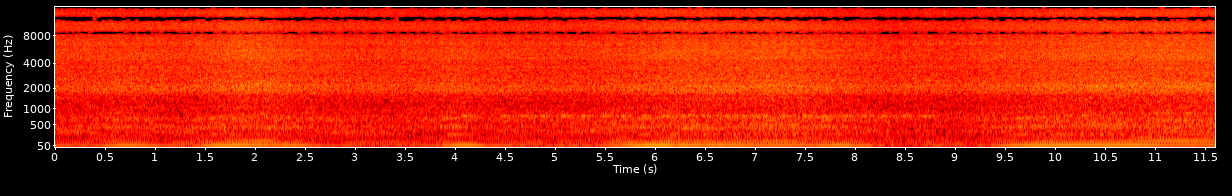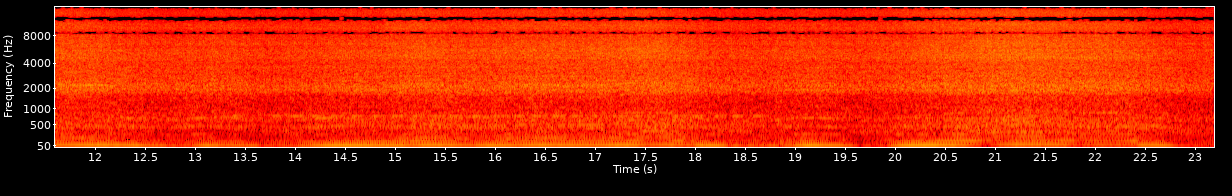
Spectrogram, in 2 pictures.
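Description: A 2008-2014 Cadillac CTS engine idles with a steady low rumble and slight pulsing, close and continuous with no talk.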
